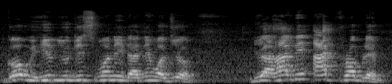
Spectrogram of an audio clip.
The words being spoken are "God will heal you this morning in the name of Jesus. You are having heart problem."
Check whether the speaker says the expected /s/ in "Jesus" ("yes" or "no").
no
